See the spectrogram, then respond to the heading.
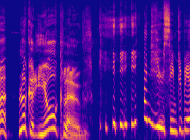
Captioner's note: laughs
